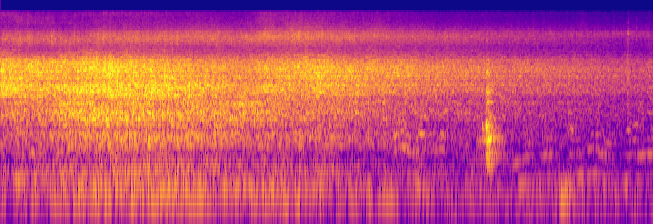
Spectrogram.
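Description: Pancake batter sizzling on a hot iron griddle, loudest just after it is poured and slowly dying down as it sets. A short tap about five seconds in.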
